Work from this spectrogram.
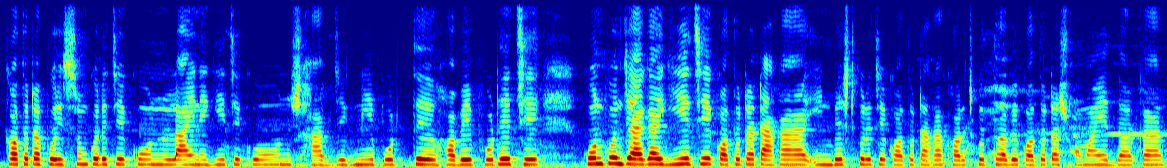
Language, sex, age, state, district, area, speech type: Bengali, female, 30-45, West Bengal, Uttar Dinajpur, urban, spontaneous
